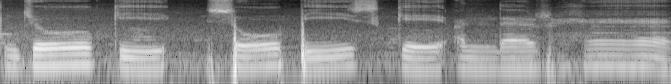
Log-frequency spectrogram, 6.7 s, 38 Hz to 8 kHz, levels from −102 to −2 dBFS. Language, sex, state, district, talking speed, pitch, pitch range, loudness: Hindi, male, Madhya Pradesh, Dhar, 55 wpm, 110 Hz, 105-120 Hz, -20 LUFS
